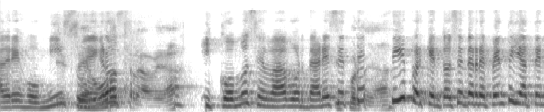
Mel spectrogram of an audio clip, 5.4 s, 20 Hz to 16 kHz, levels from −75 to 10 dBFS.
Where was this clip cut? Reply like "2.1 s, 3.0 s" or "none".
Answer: 3.6 s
